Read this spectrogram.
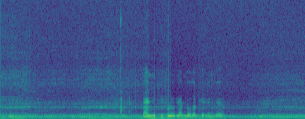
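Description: A motorbike engine runs steadily and briefly revs up and down.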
